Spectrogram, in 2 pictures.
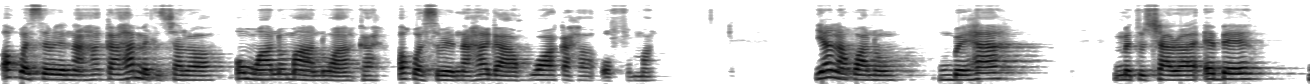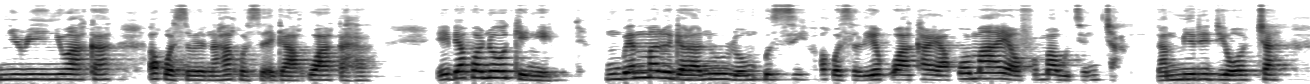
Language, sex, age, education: Igbo, female, 30-45, tertiary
